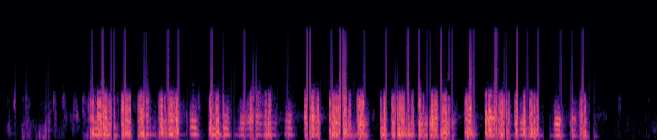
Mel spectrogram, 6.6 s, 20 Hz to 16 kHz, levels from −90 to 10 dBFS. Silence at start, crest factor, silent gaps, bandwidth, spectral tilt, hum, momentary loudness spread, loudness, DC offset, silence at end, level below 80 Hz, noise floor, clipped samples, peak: 0.9 s; 20 dB; none; 7.6 kHz; -9.5 dB/octave; none; 8 LU; -23 LUFS; under 0.1%; 0.7 s; -46 dBFS; -76 dBFS; under 0.1%; -4 dBFS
